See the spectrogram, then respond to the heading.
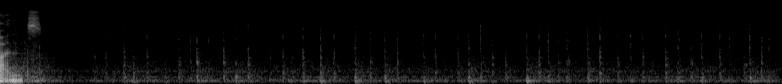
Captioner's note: keyboard clicking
